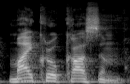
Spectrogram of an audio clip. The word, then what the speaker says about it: microcosm: SM no final. Então duas consoantes juntas. Microcosm a gente tem que pronunciar até o M, assim, tem que forçar mesmo esse hum no final, né?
